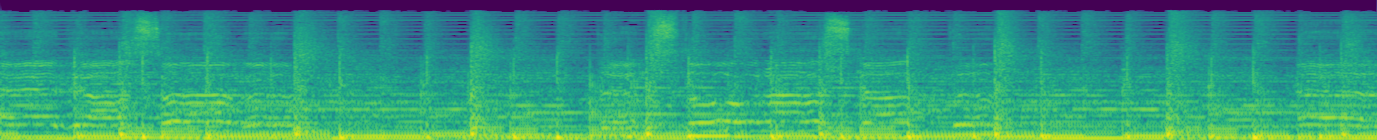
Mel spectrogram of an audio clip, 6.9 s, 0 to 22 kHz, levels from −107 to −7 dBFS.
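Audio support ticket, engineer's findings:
USB whine, present throughout. Fixed-pitch tone on a 1 kHz fundamental with a harmonic series, strongest component at 18 kHz, roughly 25 dB below the wanted signal. Probable component: USB power or ground path, with the bus's 1 ms frame current draw leaking into the analogue side. Spectrogram: steady horizontal lines spaced 1 kHz apart, brightest at 18 kHz. Waveform: fine periodic ripple riding on the signal.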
